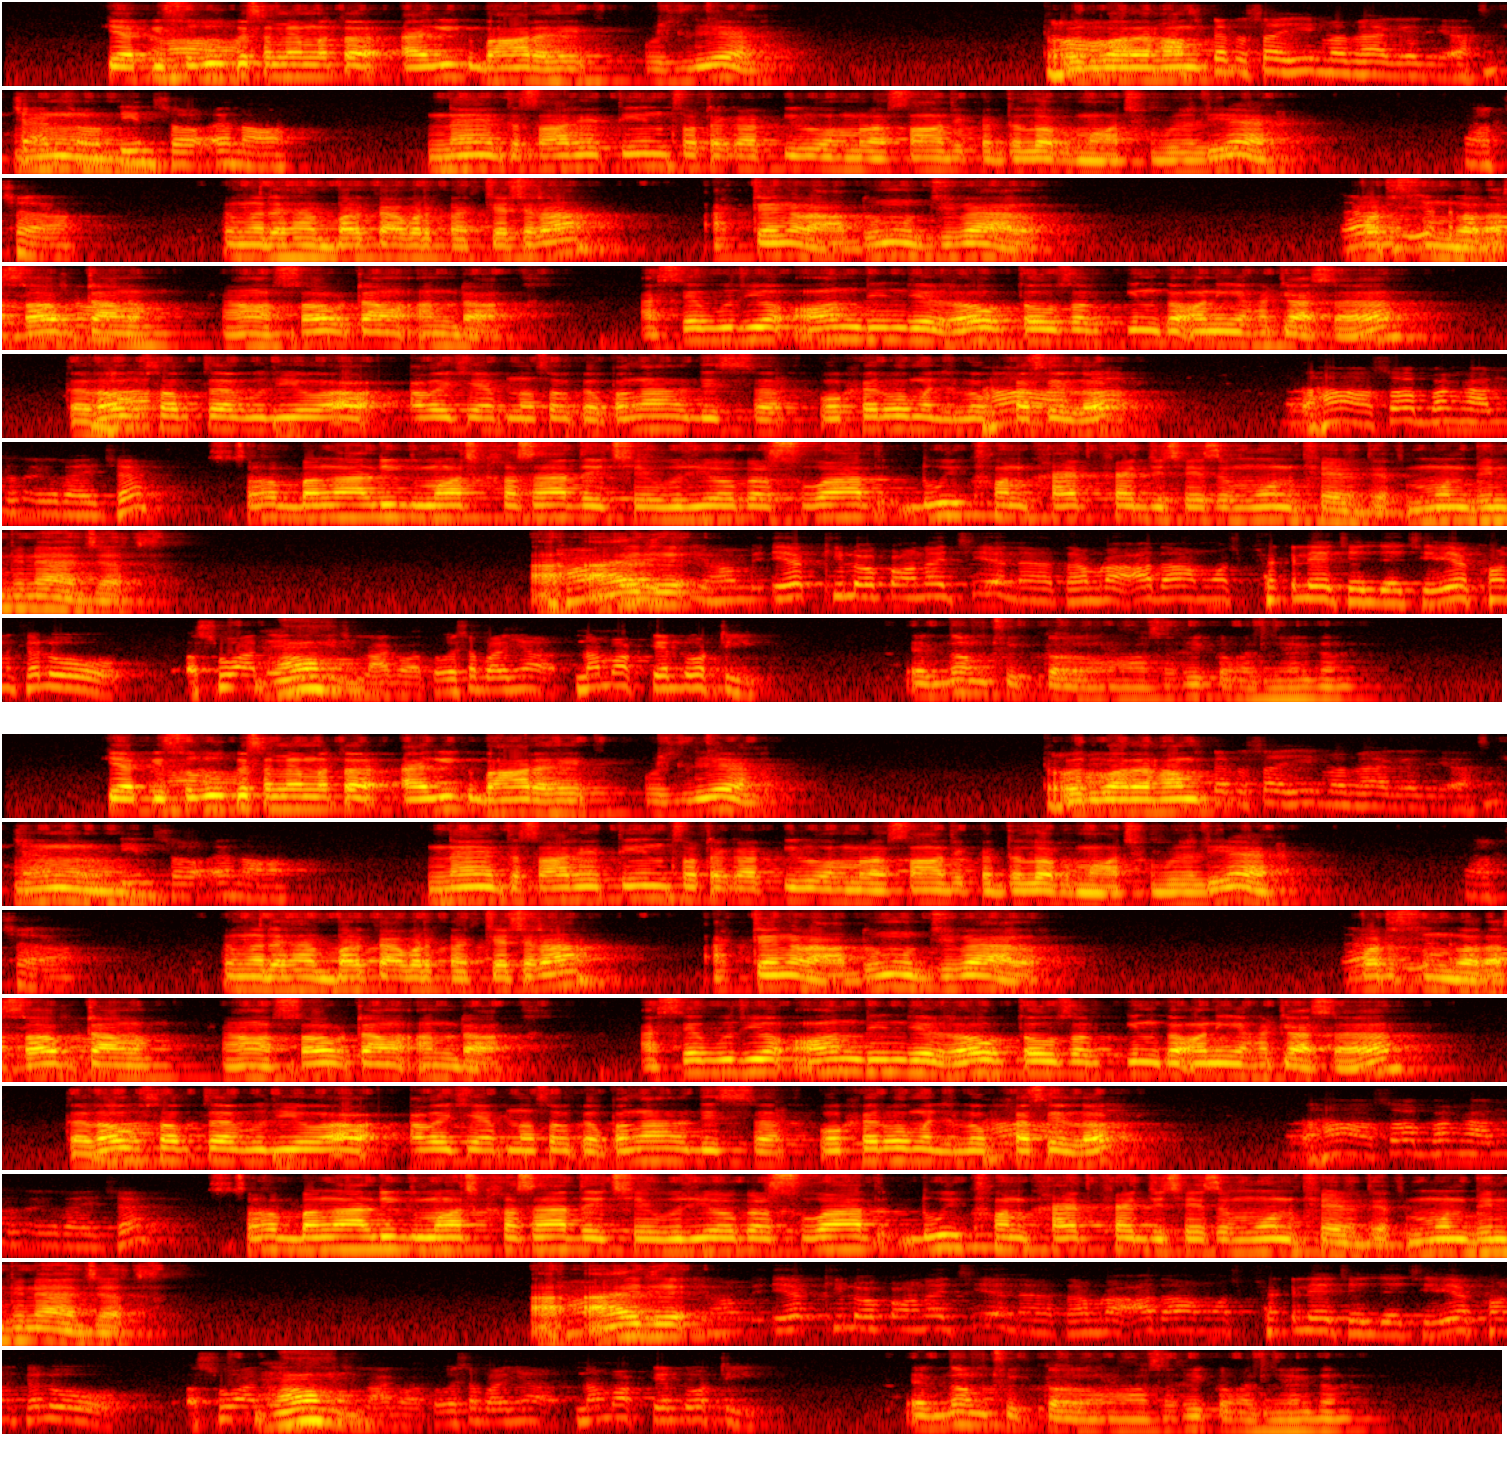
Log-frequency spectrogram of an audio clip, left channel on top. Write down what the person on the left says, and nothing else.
हँ
हँ
अपना
सभके तऽ सहीमे भए गेल यए
चारि सए तीन सए एना
अच्छा
एह
एक नम्बर
माछ अहाँके
हँ
हँ
सभ हँ सभ बंगाल ल रहै छै
हम
कहै
छी हम एक किलोके अनै छी छियै ने तऽ हमरा आधा माछ फेकले चलि जाइ छै एखन खेलहूँ स्वादे
नहि
किछु लागत तऽ ओहिसँ बढ़िआ नमक तेल रोटी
